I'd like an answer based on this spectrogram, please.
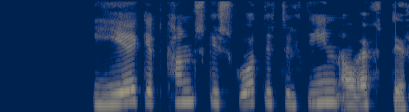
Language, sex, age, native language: Icelandic, male, 11, Icelandic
